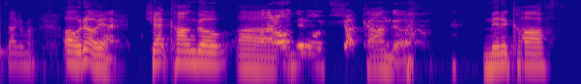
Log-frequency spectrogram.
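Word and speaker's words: Cheick Kongo: Chuck Congo? I believe it's Czech Congo.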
